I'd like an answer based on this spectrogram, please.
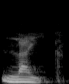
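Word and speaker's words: like: उच्चारण नहीं करते क्योंकि लास्ट में आए हुए ई हमेशा साइलेंट होता है उसका कोई साउंड नहीं होगा एल आई के ई लाइक तो यहां पर इसे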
